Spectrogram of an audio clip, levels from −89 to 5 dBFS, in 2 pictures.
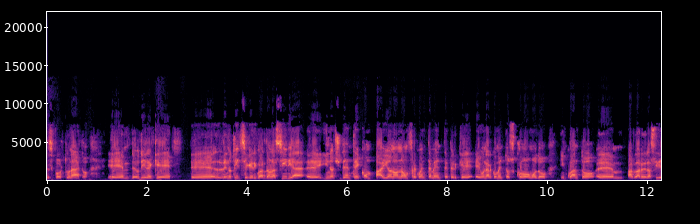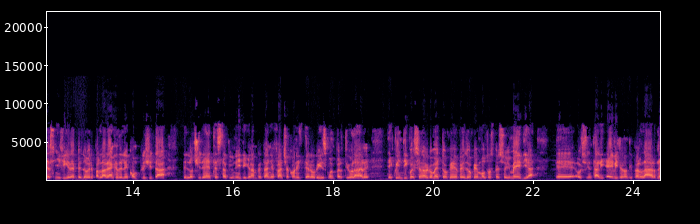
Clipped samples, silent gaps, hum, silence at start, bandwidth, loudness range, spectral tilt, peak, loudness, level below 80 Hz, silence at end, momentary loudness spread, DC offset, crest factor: under 0.1%; none; none; 0 s; 11.5 kHz; 5 LU; 0 dB/octave; -6 dBFS; -23 LUFS; -66 dBFS; 0 s; 7 LU; under 0.1%; 18 dB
